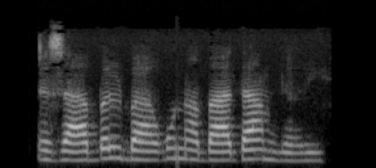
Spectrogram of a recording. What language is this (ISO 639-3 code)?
pus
